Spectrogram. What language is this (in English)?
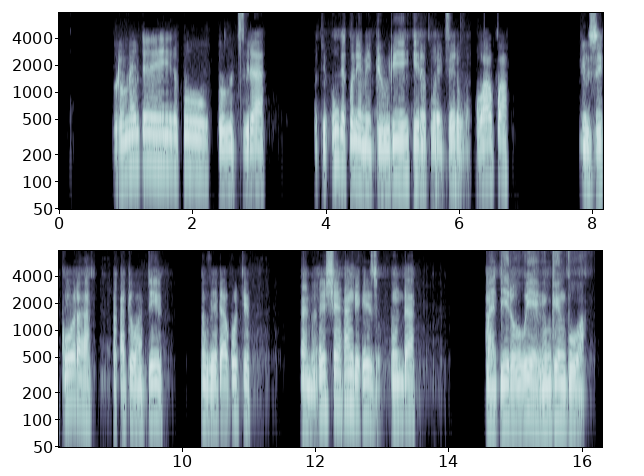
Ndau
